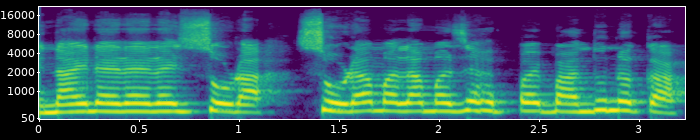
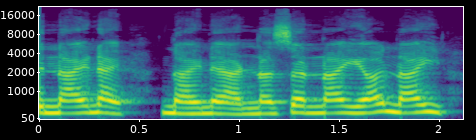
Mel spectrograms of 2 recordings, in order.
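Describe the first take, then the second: First: Desperate screams. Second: Said in the usual way. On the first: Retold or imitated. Priya screaming as goons tie her hands, panicked. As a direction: cry out for your life against being tied. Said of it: "Priya ओरडत असते जीवाच्या आकांताने". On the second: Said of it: "Priya महिपतला म्हणते".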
